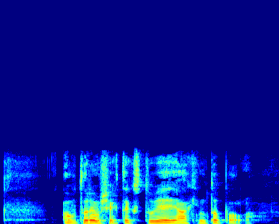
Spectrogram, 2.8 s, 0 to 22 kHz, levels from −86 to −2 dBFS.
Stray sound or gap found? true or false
false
